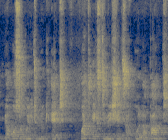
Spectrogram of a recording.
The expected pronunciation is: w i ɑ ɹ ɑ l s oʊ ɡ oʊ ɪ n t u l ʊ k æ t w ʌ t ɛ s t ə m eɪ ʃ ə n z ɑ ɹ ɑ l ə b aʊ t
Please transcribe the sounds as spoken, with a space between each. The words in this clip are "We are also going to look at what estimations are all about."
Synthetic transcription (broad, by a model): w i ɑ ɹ ɑ l s oʊ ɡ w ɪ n t u l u k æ t w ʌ t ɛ s t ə m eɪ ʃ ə n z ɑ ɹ ɑ l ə b aʊ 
